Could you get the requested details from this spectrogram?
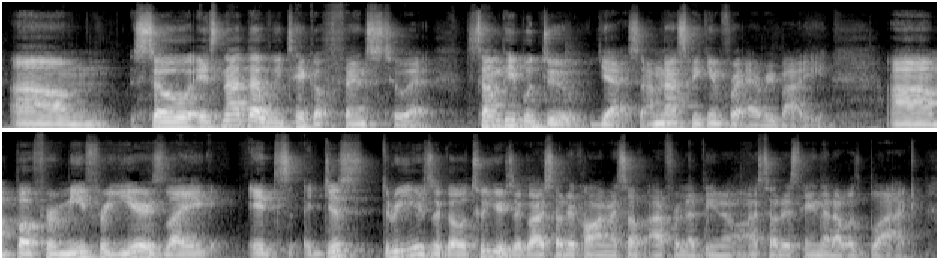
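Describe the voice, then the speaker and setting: A man's voice: on the low side, a little fast. Young Dominican man, casual podcast co-host, filler-heavy, echoey room. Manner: relaxed, thinks aloud with many fillers and laughs. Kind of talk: casual chat.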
